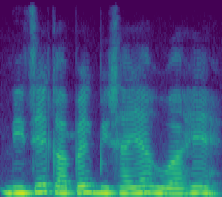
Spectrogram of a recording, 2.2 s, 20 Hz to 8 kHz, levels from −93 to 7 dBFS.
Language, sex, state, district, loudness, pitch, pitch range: Hindi, female, Arunachal Pradesh, Papum Pare, -15 LUFS, 235 Hz, 230-245 Hz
